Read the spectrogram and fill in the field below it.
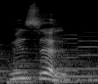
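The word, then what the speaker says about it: whistle: विज़ल, सीटी बजाना। यहाँ पर टी साइलेंट है।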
